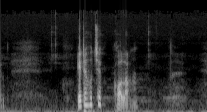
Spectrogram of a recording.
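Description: Two short mumbled fragments of a man's voice about halfway through, with a few faint computer mouse clicks around them in an otherwise quiet stretch.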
